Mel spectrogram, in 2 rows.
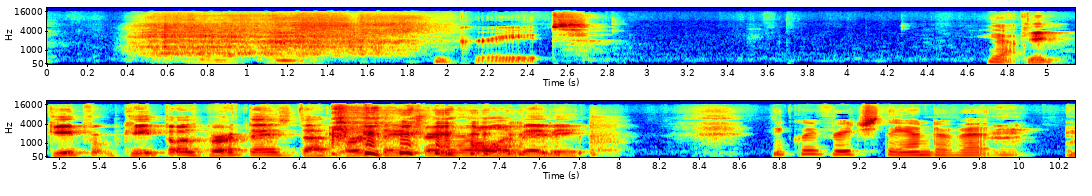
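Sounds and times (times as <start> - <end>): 
nose blowing: 0.4 - 2.0
speech: 1.1 - 2.8, 4.7 - 10.2
laughter: 6.4 - 7.9.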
